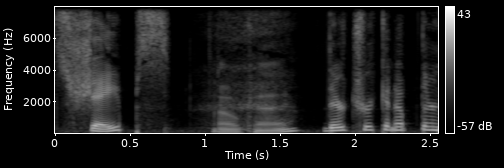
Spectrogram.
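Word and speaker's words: SHVPES: Oh, now singer Bruce Dickinson's son Griffin is in a metalore band called Shapes.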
